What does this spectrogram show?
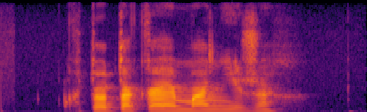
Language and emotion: Russian, neutral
